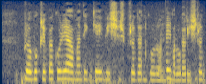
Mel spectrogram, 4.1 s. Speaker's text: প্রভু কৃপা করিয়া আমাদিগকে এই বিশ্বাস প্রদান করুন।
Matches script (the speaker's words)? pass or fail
fail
